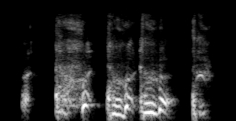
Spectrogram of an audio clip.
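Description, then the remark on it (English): A harsh coughing fit: about five rough bursts in quick succession, the middle ones longer and raspier, with no talking in between. “God, I'm coughing so much, I might have COVID.”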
